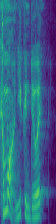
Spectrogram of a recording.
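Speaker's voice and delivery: ordinary talk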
